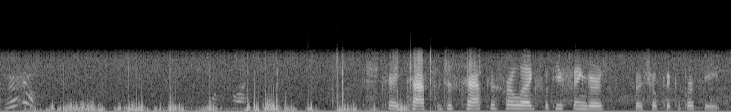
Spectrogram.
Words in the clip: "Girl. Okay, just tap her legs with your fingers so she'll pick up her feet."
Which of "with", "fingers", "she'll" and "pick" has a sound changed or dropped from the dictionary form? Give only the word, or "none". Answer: none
